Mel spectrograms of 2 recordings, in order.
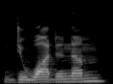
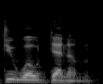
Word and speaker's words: duodenum: duodenum or Duo denim I prefer pronouncing it as duodenum uh that's what I was taught there are some people that will pronounce it as Duo denim um then we go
